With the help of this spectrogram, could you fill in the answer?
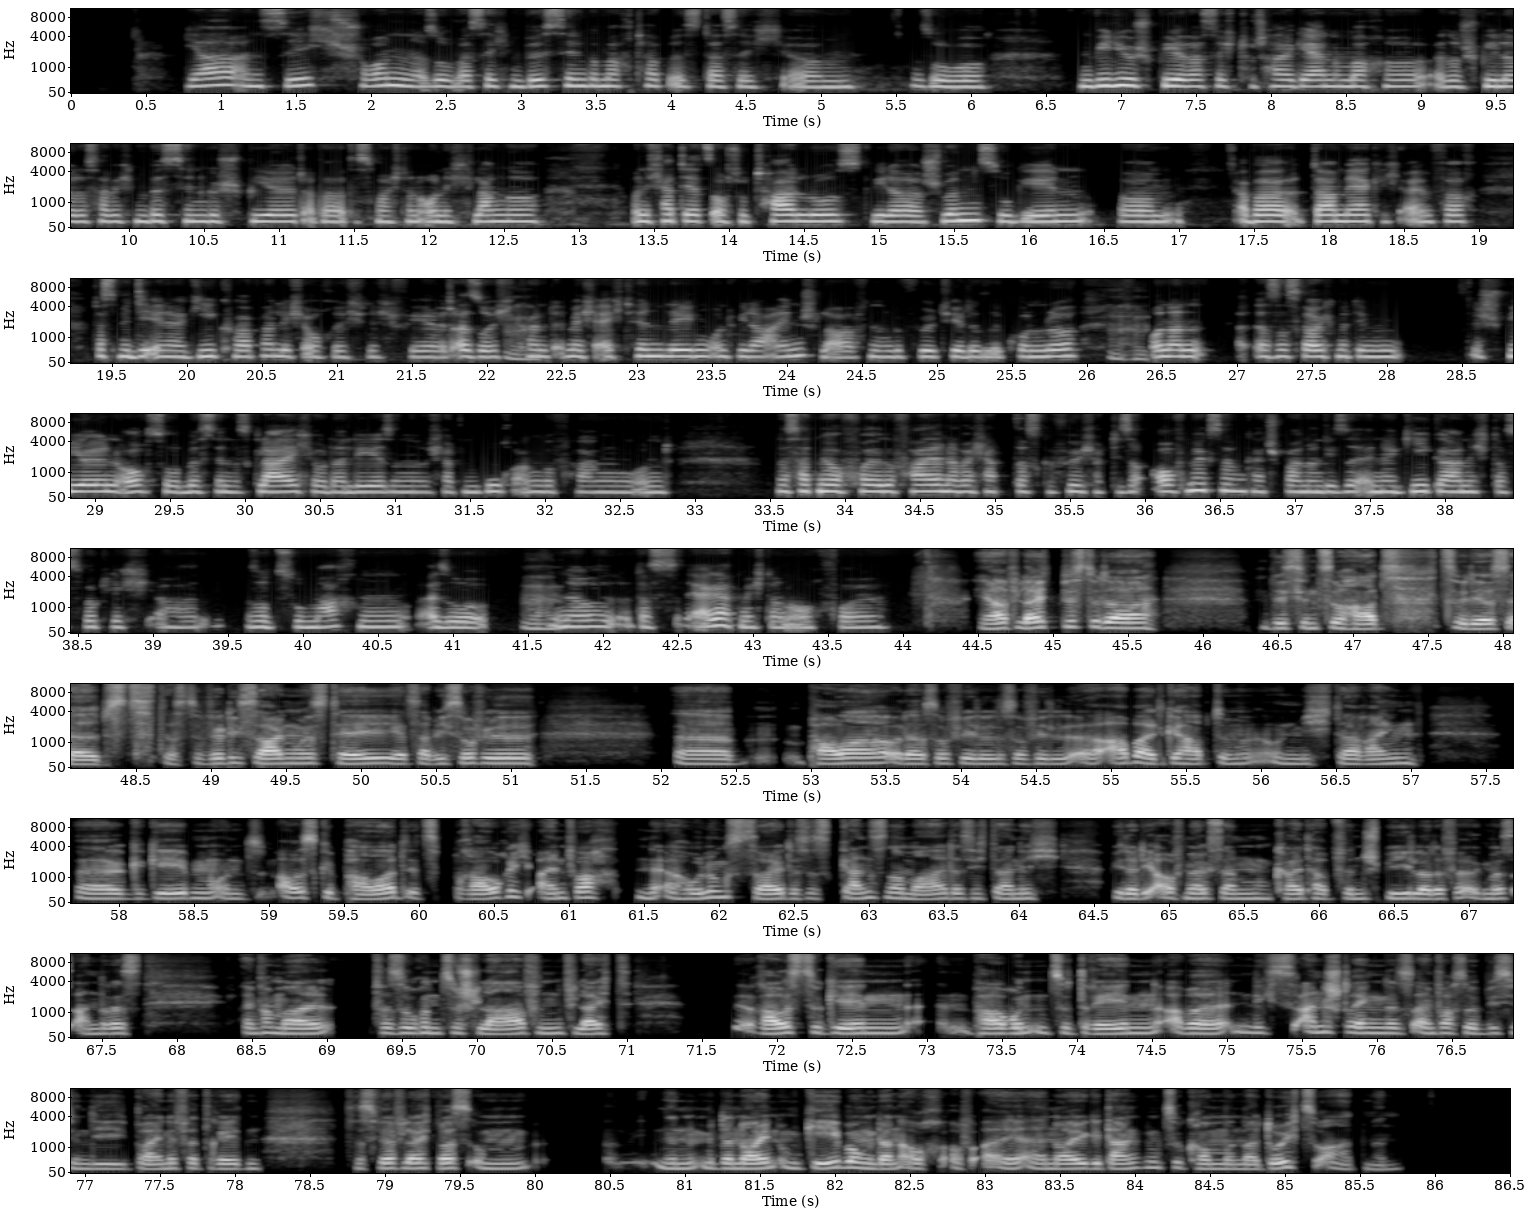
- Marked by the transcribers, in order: none
- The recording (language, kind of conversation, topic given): German, advice, Warum fühle ich mich schuldig, wenn ich einfach entspanne?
